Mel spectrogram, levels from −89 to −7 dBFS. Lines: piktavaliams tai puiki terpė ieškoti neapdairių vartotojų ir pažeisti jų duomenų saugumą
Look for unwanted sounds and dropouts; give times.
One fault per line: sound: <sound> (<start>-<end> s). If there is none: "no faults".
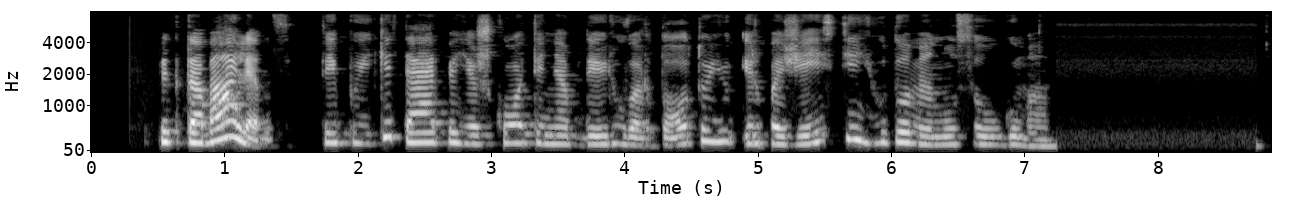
no faults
